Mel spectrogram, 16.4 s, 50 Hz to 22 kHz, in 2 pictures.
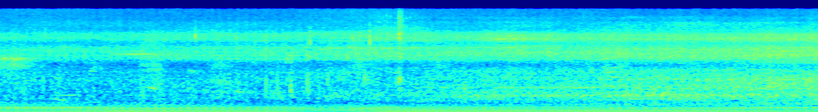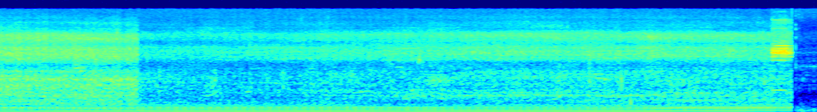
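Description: Suzuki Jimny's 1.5-litre four-cylinder petrol engine running at low revs as the vehicle crawls over rough ground; the revs dip briefly about three seconds in and climb again near the end.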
